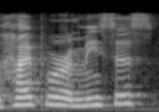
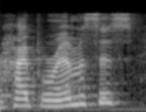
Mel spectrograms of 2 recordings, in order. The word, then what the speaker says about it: hyperemesis: word root meaning vomiting so hyperemesis or hyperemesis is exact excessive vomiting and i pronounced it both ways because you do hear it pronounced both ways so again hyperemesis is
